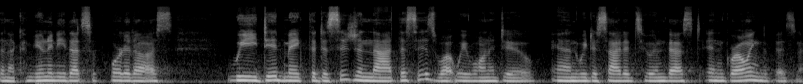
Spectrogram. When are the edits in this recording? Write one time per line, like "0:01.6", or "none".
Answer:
none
